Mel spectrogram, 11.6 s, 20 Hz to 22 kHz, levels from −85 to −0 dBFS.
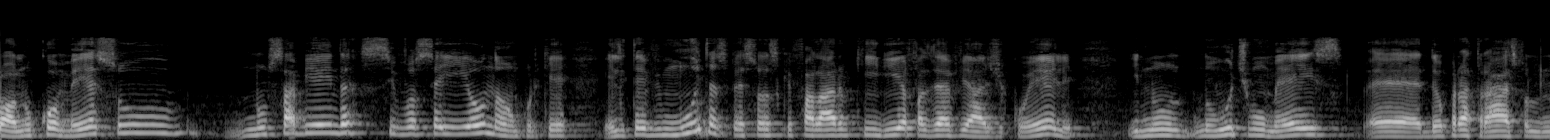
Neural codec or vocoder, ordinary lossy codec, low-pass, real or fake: codec, 16 kHz, 16 kbps, FreqCodec, larger model; MP3, 48 kbps; 7.2 kHz; fake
